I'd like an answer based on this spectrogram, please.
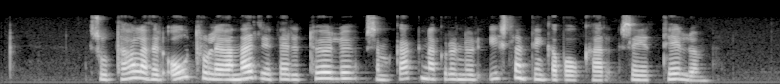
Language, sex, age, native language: Icelandic, female, 50-59, Icelandic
